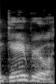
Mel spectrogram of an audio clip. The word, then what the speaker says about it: Gabriele: talented singer-songwriter out of new york city gabriel how are you doing this evening oh gosh sean you nailed the pronunciation of my name so we're off to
